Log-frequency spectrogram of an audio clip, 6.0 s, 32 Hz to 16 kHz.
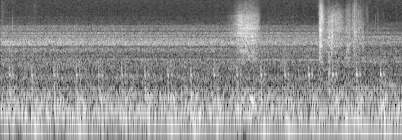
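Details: Diesel heater mounted on the side of a camper, fully warmed up and running low at a 12-degree setting: faint regular dosing-pump ticks under a low combustion rumble, resonating through the mount into the camper and measured at up to 84 dB.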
